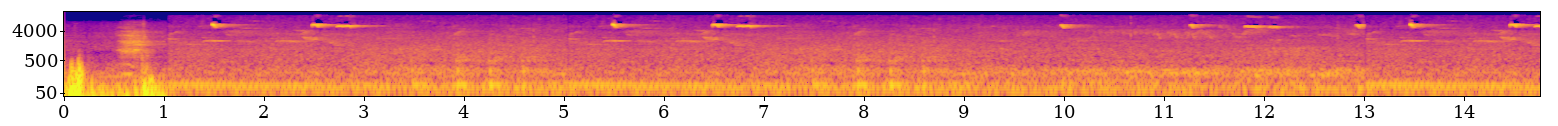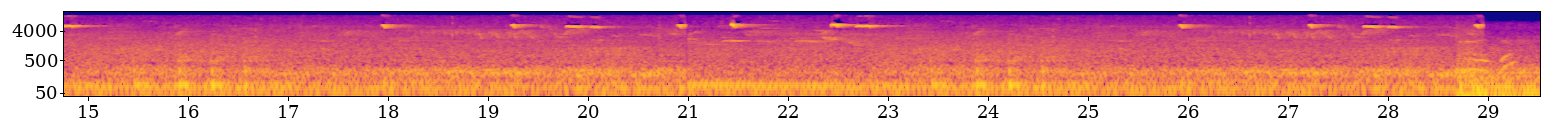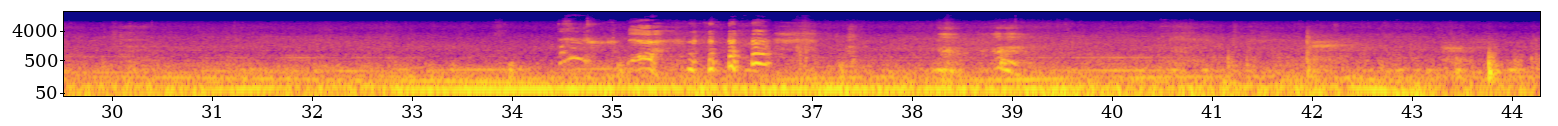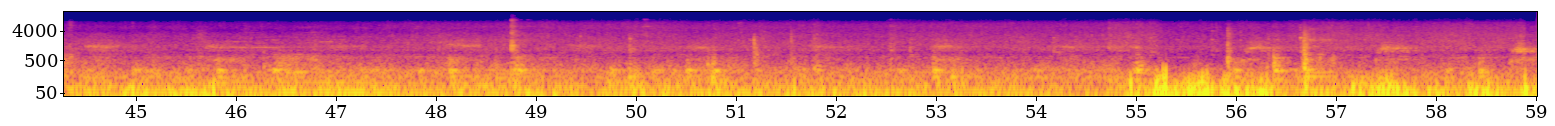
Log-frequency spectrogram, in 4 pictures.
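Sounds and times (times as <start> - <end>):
bird chirping: 1.1 - 29.2.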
